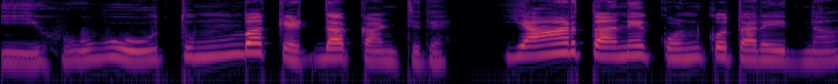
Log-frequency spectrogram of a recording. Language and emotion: Kannada, disgusted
